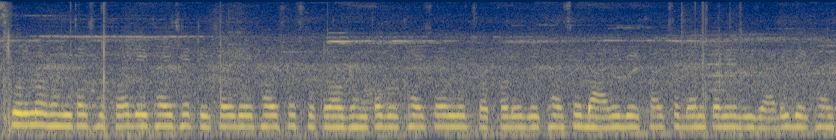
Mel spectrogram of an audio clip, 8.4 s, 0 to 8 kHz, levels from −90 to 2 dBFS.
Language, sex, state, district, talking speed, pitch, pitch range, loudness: Gujarati, female, Gujarat, Gandhinagar, 170 wpm, 190 Hz, 185-200 Hz, -18 LUFS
